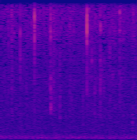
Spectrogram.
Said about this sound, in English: Only the tinkle of the stream and the crackle of your now well-burning fire shimmer through the night air.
